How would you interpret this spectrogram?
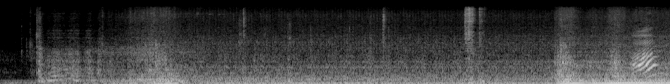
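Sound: tractor engines idling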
